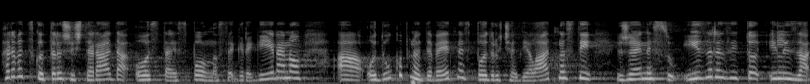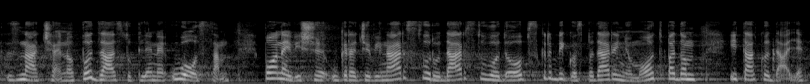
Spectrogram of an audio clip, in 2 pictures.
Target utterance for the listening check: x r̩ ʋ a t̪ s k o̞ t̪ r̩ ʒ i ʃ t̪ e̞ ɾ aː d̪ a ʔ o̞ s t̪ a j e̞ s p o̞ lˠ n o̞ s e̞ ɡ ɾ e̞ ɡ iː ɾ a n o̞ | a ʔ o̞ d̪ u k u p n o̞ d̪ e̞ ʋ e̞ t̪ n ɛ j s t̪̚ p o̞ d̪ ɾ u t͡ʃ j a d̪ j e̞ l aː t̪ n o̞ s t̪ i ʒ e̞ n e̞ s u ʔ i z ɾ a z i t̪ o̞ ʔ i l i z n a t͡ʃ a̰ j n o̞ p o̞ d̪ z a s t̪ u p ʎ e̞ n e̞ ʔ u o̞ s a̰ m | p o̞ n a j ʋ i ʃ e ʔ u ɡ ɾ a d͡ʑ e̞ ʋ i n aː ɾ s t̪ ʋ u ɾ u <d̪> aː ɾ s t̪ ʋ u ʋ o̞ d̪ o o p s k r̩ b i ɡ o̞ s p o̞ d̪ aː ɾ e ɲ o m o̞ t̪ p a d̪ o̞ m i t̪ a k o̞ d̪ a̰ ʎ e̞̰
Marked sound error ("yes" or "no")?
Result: no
